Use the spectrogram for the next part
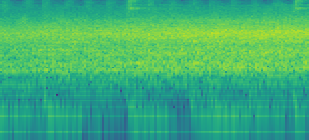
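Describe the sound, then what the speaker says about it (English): A large cricket crowd at Kensington Oval roars in a steady, loud wash of disapproval after a West Indies batsman's run-out against Australia. "Crowd doesn't like it"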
